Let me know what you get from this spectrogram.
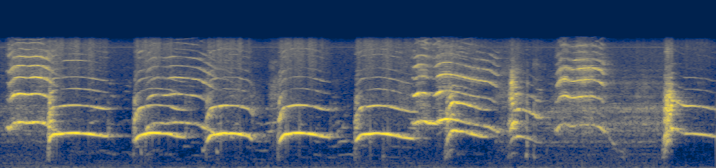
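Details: A silky terrier howls in a steady series of short rising-then-falling wails, about seven in a row with brief breaks, ending with a couple of higher yelping notes.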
